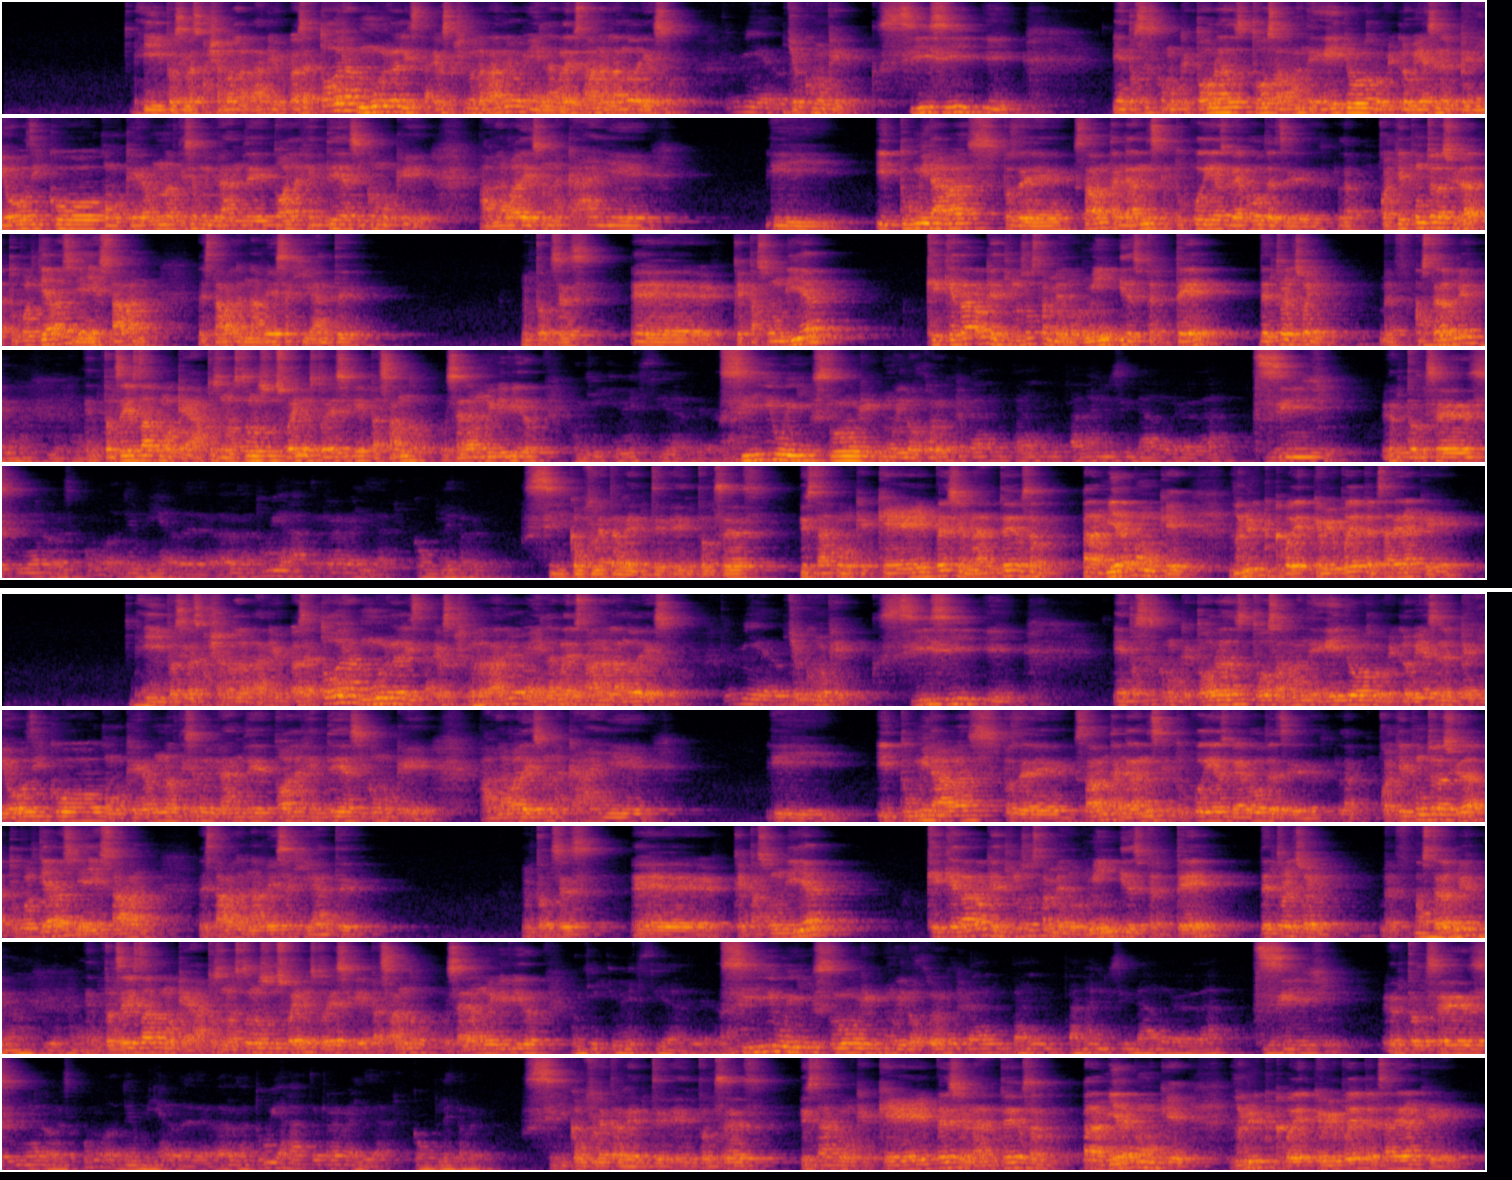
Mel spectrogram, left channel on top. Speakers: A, on the right; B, on the left.
A: Ya,
B: y pues iba escuchando la radio. O sea, todo era muy realista. Iba escuchando
A: bestia,
B: la radio y
A: uy,
B: en la radio
A: no,
B: estaban hablando de eso.
A: qué miedo,
B: Y
A: qué
B: yo
A: miedo.
B: como que, sí, sí. Y, y entonces como que todos hablados, todos hablaban de ellos, lo, vi- lo veías en el periódico, como que era una noticia muy grande. Toda la gente así como que hablaba de eso en la calle. Y, y tú mirabas, pues de, estaban tan grandes que tú podías verlo desde la, cualquier punto de la ciudad, tú volteabas y ahí estaban, estaba la nave esa gigante. Entonces, eh, que pasó un día, que qué raro que incluso hasta me dormí y desperté dentro del sueño. Me f-
A: No,
B: costé dormir.
A: Dios mío, Dios mío,
B: Entonces
A: no puedo
B: yo
A: creer.
B: estaba como que, ah, pues no, esto no es un sueño, esto ya sigue pasando. O sea, era muy vivido.
A: Oye, qué bestia, de verdad.
B: Sí, muy, estuvo muy,
A: Oye,
B: muy
A: Qué
B: loco.
A: sueño tan, tan, tan alucinado, de verdad.
B: Sí,
A: Dios,
B: entonces,
A: qué miedo, eso es como de miedo, de, de verdad, de verdad. Tú viajaste a otra realidad completamente.
B: sí, completamente. Entonces, yo estaba como que qué impresionante. O sea, para mí era como que lo único que, que podía, que yo podía pensar era que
